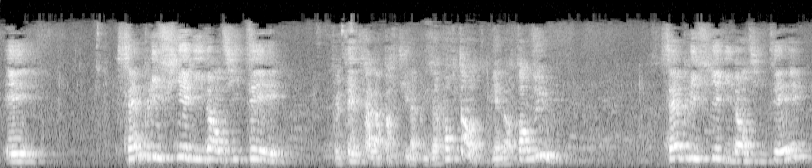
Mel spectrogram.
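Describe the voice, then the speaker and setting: A man from Algeria gives a conference talk in a high, light voice, thoughtful and measured as he stacks his points into lists. He is picked up from some distance away in a large, echoey hall, with a faint hiss of room noise underneath. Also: darkish tone. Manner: reflective, measured, with pauses and lists. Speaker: speaker at a conference. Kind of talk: lecture.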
